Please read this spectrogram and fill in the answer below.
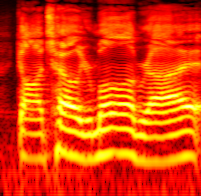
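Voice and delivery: put-on loud, big, drawn-out surfer accent. Quoting a film role to other speakers: Heath Ledger surfer accent. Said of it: "this insane surfer accent".

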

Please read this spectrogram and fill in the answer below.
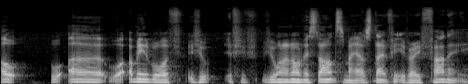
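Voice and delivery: sincere, stumbling, hesitant, measured, earnest delivery. Retelling a heckler's reply to a comedian: imitating a genuine, measured reply. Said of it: "the guy said it really genuinely and measured".

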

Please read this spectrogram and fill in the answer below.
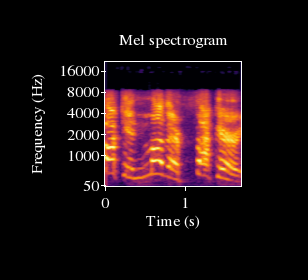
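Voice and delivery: put-on Jersey accent with vowels pushed very high. Retelling what a wrestler shouted after a chair shot: imitating Joey Janela's Jersey accent. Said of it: "in that, like, Jersey accent of his".

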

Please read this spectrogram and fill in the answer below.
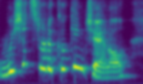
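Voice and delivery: put-on offhand joking tone. Recalling to the listener something they once said, retelling a joking suggestion. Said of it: "you said very jokingly".

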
